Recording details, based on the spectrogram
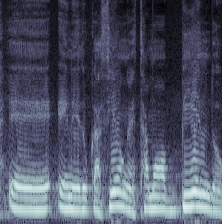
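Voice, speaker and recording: Very slow speech amid noticeable background noise. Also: man. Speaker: trade union president. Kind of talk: TV interview answer.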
